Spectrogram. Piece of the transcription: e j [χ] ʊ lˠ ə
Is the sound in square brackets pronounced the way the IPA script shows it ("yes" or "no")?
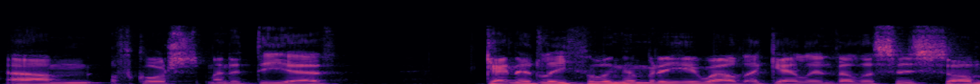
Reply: no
